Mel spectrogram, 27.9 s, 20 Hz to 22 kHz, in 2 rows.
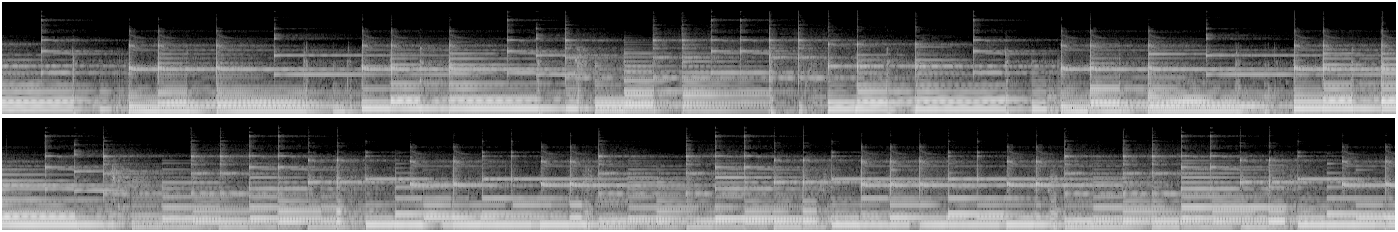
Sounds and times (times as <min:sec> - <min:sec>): Electric guitar: 0:00.0 - 0:27.8.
